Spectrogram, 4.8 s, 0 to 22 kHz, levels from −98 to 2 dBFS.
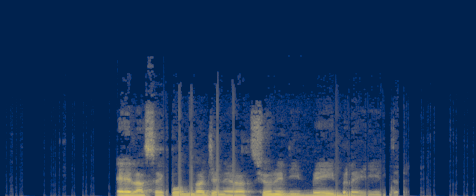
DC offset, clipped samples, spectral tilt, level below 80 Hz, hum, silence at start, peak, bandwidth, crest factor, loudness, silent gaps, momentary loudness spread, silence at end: under 0.1%; under 0.1%; -6.5 dB/octave; -44 dBFS; none; 1.15 s; -4 dBFS; 10.5 kHz; 18 dB; -21 LUFS; none; 15 LU; 0.8 s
